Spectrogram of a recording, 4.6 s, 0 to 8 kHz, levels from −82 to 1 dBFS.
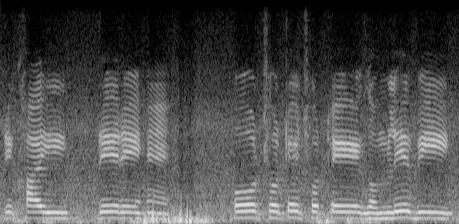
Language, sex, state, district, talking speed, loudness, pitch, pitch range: Hindi, female, Haryana, Jhajjar, 115 wpm, -13 LUFS, 220 Hz, 215-225 Hz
